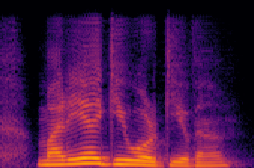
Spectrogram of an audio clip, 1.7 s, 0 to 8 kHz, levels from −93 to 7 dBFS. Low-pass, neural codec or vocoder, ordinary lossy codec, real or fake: 7.2 kHz; codec, 16 kHz, 0.3 kbps, FocalCodec; Opus, 64 kbps; fake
